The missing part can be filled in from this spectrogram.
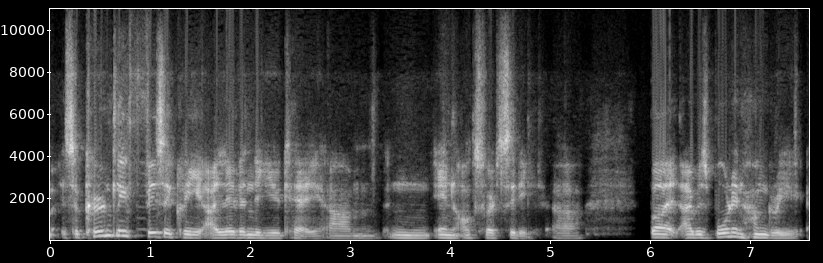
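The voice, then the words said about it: Speaks with a foreign accent. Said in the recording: “there's an accent”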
